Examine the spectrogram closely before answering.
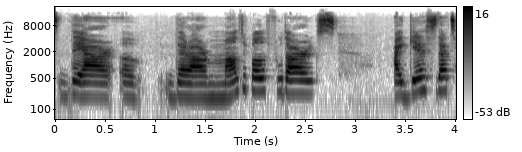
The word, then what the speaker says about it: futhark: the ancient Norse people named it futhark with a th in the middle and I don't know how they pronounced it and so that's how I pronounce it uh yet about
